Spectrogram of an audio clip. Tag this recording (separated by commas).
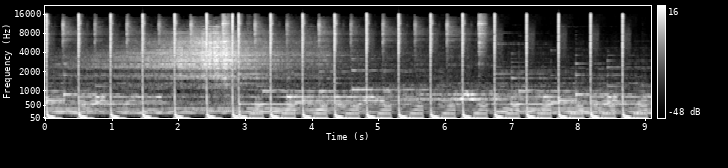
Dance music, Happy music, Pop music, Music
